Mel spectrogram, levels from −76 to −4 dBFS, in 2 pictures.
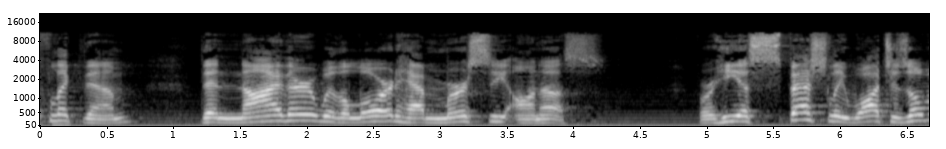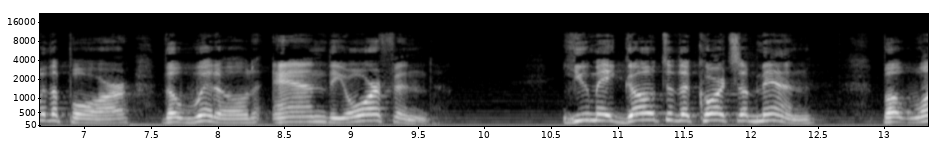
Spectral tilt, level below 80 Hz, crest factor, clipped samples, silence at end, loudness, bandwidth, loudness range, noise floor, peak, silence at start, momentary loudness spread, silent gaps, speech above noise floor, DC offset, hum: -3.5 dB/octave; -48 dBFS; 20 dB; under 0.1%; 0 s; -20 LUFS; 11 kHz; 2 LU; -48 dBFS; -2 dBFS; 0 s; 11 LU; none; 28 dB; 0.7%; none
